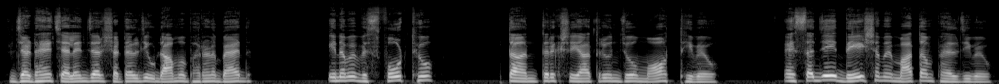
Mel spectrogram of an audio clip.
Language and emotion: Sindhi, sad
